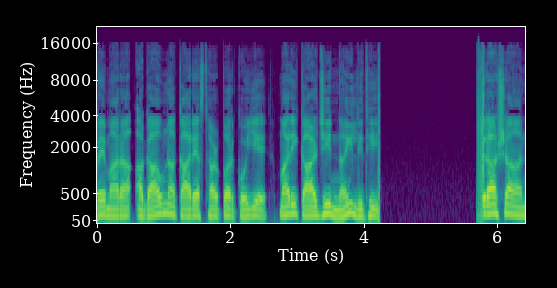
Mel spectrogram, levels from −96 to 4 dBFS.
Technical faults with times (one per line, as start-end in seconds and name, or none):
4.21-5.80 cable pulled and plugged in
